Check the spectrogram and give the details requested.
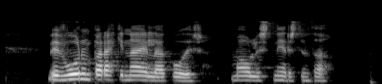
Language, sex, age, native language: Icelandic, female, 30-39, Icelandic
